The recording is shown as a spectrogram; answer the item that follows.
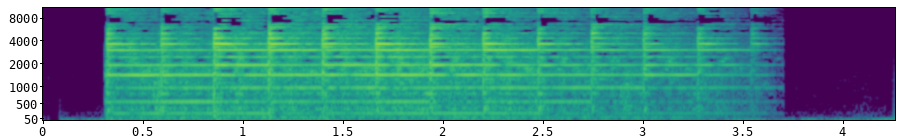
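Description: Short intro sound effect: a held chord of steady tones over an even, rapid beat of about four strokes a second. It starts sharply, slowly fades, and cuts off just before the end.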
